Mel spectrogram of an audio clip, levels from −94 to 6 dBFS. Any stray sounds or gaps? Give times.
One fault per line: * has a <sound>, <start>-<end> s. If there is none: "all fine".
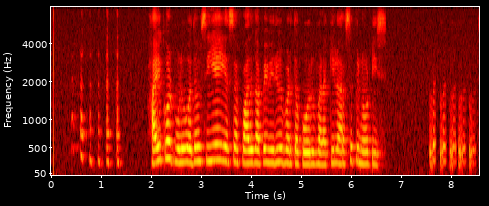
* has a laugh, 0.4-1.5 s
* has a laugh, 7.6-8.5 s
